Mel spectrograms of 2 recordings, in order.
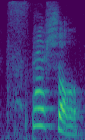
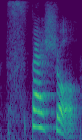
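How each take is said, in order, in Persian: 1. کلمه مستقیم با صدای s شروع میشه. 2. کلمه مستقیم با صدای s شروع میشه.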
